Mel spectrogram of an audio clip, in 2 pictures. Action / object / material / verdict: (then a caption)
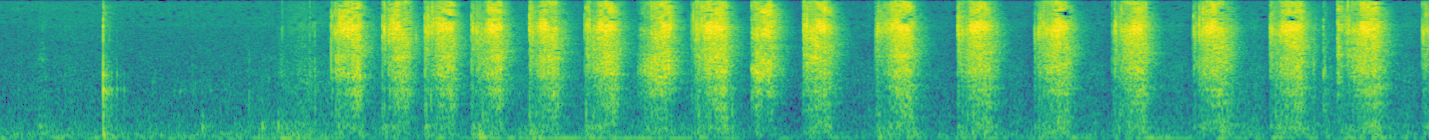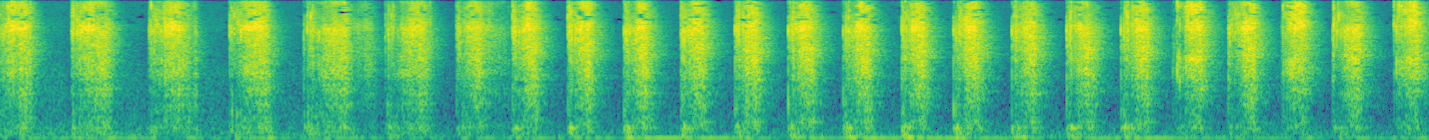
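scrape / salt block candle holder / rock salt / none. Long pale-blue coffin nails scratch the rough sides of a lit, rectangular pink Himalayan salt double candle holder, a solid salt block resting on a dark cloth. After a faint tick and a quiet moment, a fast, steady run of bright, dry, raspy scrapes begins and continues to the end, each stroke stopping short with almost no ring.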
